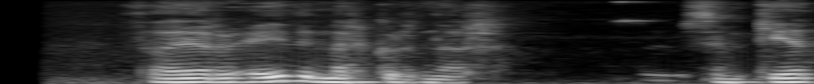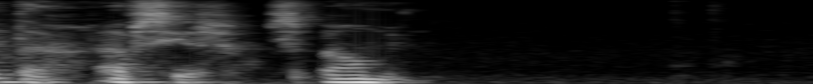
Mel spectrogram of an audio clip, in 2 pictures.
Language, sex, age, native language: Icelandic, male, 50-59, Icelandic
